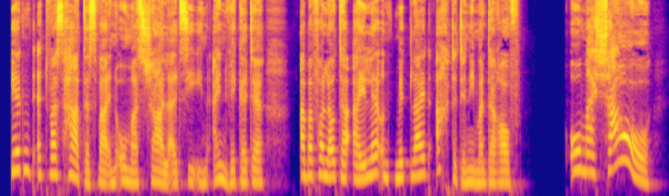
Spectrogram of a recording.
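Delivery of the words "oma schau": called-out, exclaiming voice. A child calls to her grandmother about a found puppy, calling out. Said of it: "rief Marinette".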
